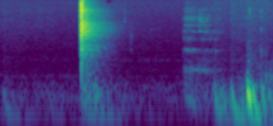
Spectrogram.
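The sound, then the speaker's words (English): A single sharp hand clap, made for syncing recordings, cracks out once and decays quickly, followed by a short stretch of low rumbling, handling-like noise. No one speaks. “Also, we had to do one more clap, so let me see your mic.”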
